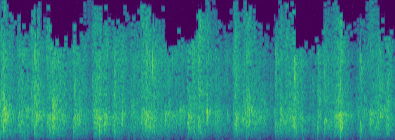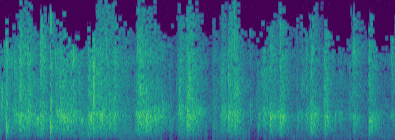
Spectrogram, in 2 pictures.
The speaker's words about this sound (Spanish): Un aplauso para Can sí señor, ahí estamos.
